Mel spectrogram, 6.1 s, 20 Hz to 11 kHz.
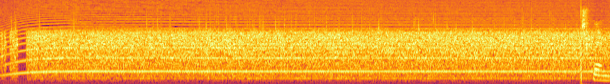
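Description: Jabiru UL-450's engine at takeoff power, heard through the headset intercom: a steady dull roar with a whine that climbs over the first half second, then holds at one pitch.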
